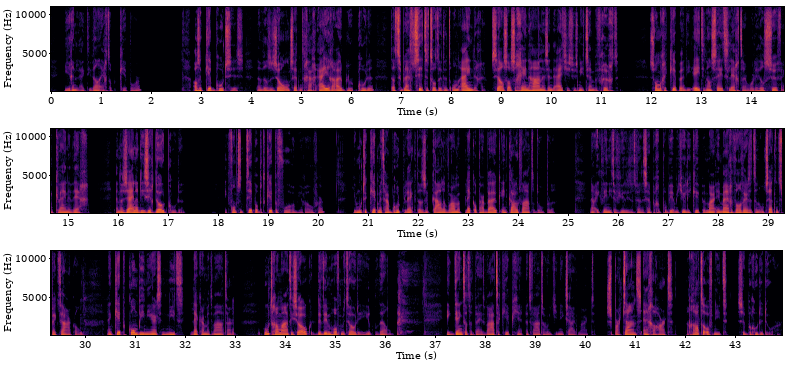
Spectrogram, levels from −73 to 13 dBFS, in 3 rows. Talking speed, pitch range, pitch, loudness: 205 wpm, 130-170 Hz, 150 Hz, -23 LUFS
